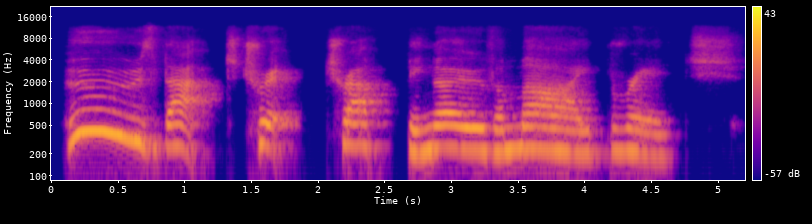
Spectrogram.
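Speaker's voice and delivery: slow, loud, booming troll demanding who crosses. Shown as a demonstration. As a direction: roar it out slowly like a big angry troll. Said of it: "the first speech is said by the troll".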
